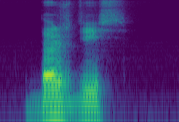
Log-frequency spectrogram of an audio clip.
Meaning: second-person singular imperative perfective of дожда́ться (doždátʹsja)
- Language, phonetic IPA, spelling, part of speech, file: Russian, [dɐʐˈdʲisʲ], дождись, verb, Ru-дождись.ogg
